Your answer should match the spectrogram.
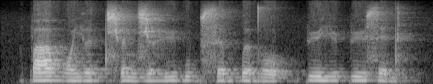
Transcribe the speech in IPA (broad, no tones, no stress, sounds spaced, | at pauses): p a b ɔ j ɘ d t͡ɕʰ ɘ n ʑ ɘ ɦ y ɓ u b s ɘ b ɓ ə d̪ o | p y j y p y s e d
